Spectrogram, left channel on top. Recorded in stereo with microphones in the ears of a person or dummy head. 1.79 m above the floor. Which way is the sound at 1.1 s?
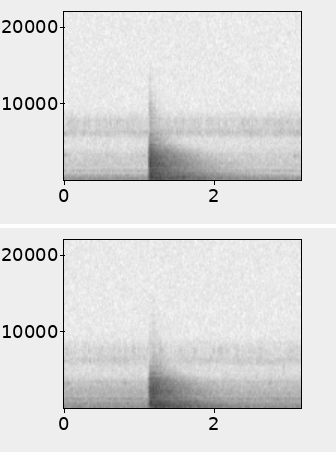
50° left (ahead or behind).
